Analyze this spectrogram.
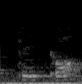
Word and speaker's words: Cough: Jarvis, so today, The Ellsworth American is gonna be starting the questioning, Kate Cough - am I pronouncing your last name right Kate? - You are just like it looks, unfortunately.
